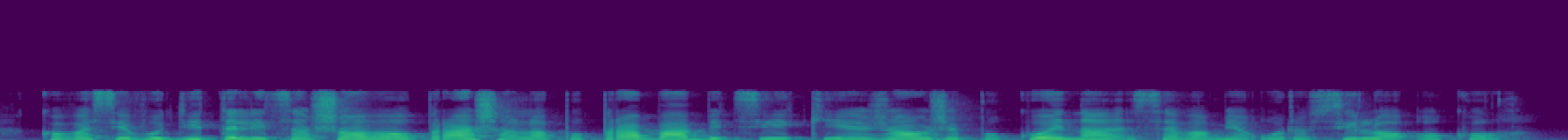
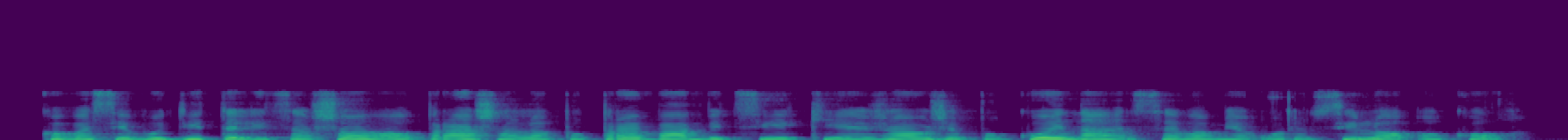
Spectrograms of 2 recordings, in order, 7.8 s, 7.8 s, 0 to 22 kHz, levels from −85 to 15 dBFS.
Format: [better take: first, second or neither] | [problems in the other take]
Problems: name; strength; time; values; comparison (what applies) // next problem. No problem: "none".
first | noise reduction (neural mask model DeepFilterNet 3)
